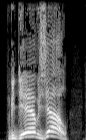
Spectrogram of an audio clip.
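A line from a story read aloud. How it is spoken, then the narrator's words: Shouting at full strength. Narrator (Russian): изо всех сил кричала Лизавета Васильевна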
